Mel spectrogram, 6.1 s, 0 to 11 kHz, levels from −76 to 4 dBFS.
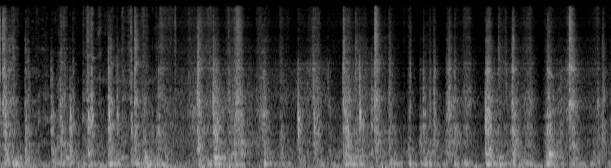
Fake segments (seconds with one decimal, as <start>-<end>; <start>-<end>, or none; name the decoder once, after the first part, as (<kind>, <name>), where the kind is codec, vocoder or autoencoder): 1.6-6.1 (autoencoder, DAC-VAE)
